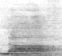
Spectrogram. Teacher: और ला जीभ के दोनों ओर से हवा निकलेगी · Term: पार्श्विक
